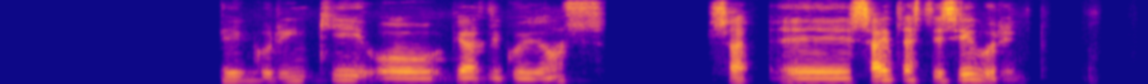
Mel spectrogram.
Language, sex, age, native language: Icelandic, male, 60-69, Icelandic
